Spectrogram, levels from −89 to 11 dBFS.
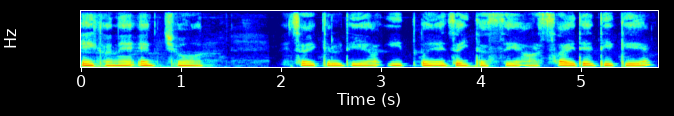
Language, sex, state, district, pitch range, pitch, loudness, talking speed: Bengali, female, Tripura, Unakoti, 245-260 Hz, 255 Hz, -14 LUFS, 105 wpm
